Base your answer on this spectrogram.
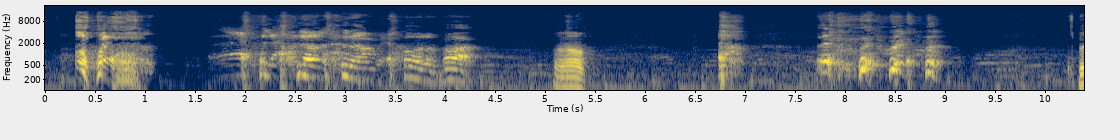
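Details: Girl coughing repeatedly, several coughs amid chatter and background music.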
